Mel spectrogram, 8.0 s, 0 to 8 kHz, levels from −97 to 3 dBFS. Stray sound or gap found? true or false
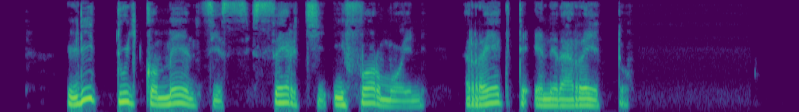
false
